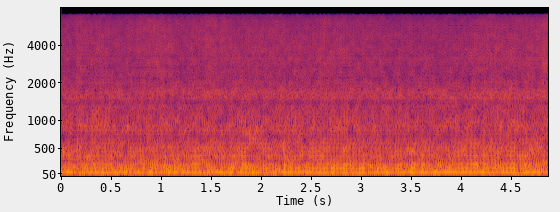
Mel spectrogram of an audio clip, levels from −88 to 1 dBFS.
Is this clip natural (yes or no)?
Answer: no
